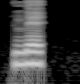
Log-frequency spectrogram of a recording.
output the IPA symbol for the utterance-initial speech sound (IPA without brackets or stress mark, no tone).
n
